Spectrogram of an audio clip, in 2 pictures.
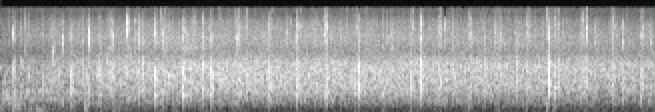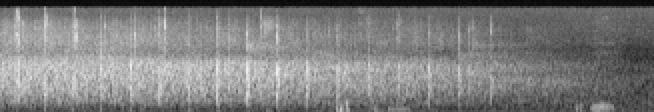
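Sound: audience applauding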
